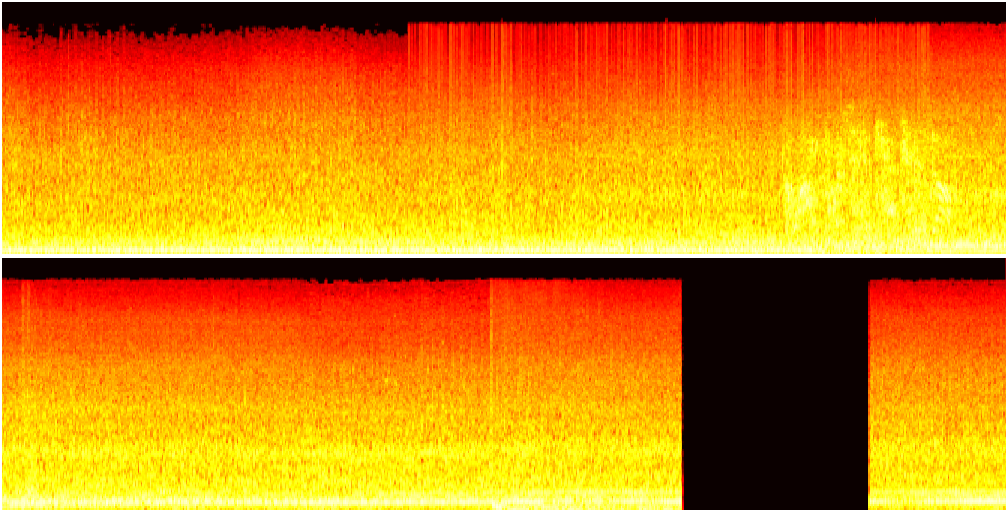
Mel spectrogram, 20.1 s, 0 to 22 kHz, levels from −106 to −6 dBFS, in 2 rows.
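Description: From 4.06 to 9.29 s there is buffer tearing. The writer and the reading hardware have slipped. Roughly 40 percent of each period replays audio from about 40 ms earlier. The hard joins make a robotic 50 Hz buzz, which fits a 20 ms buffer.

At 16.84 s the sound cuts out completely. This audio dropout to silence lasts 1.87 s, until 18.71 s. The gap is silent, with no room tone. The input was likely lost while writing continued. Whatever sounded then is gone.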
